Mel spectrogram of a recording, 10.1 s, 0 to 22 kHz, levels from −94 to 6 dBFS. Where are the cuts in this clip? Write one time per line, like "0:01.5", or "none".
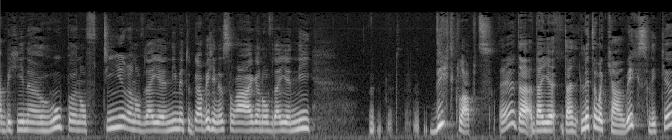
0:02.9
0:06.3
0:08.0
0:08.7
